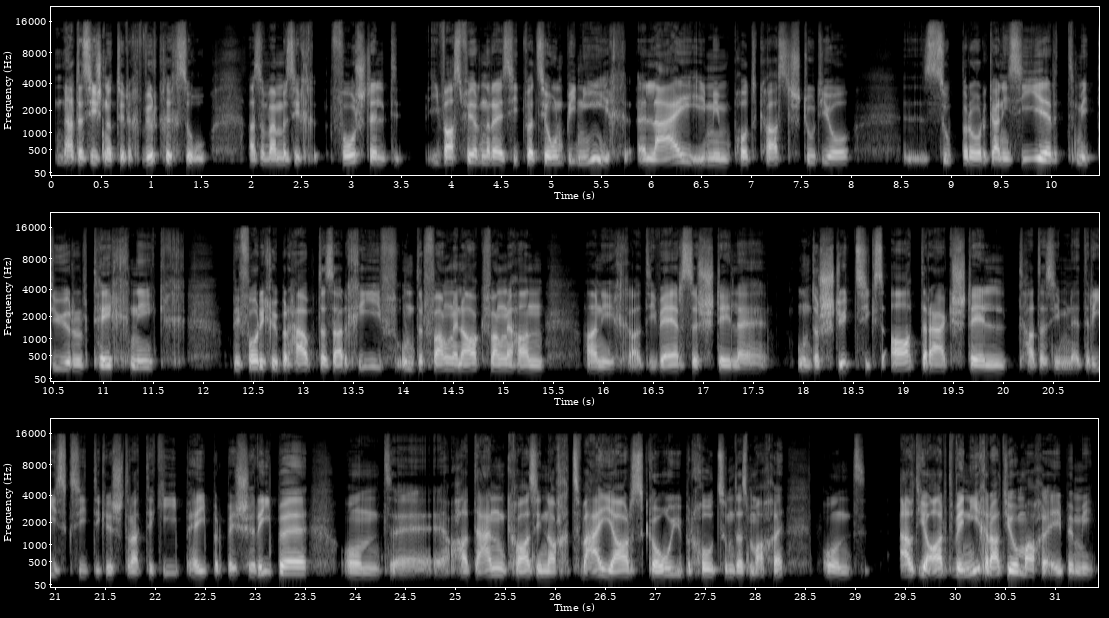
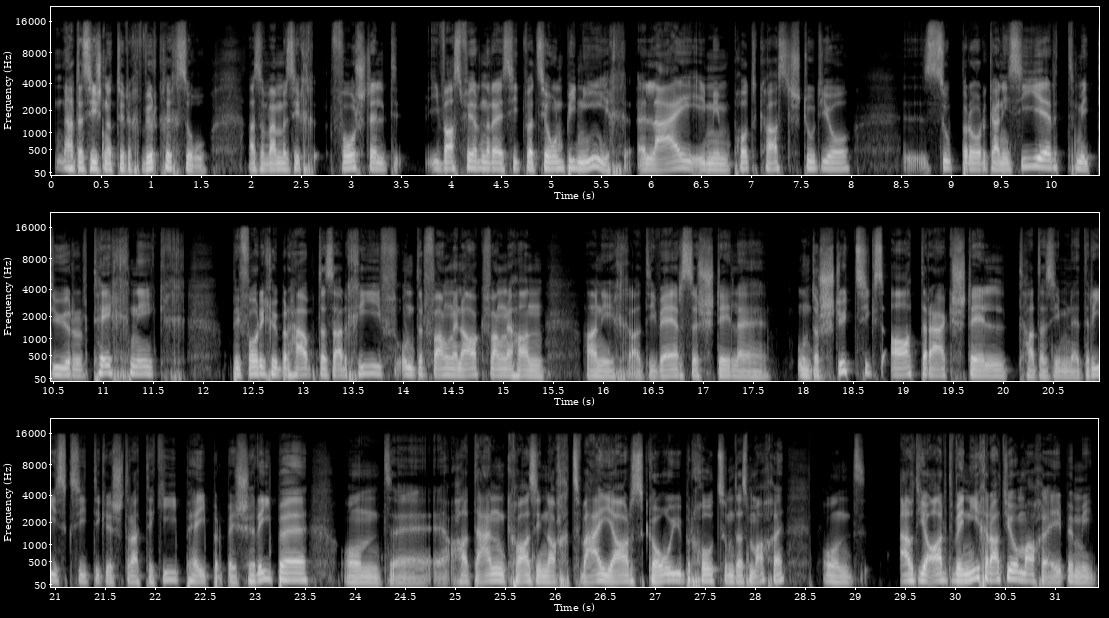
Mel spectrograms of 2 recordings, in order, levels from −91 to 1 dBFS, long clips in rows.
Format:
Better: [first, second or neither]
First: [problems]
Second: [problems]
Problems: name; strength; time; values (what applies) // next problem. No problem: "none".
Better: second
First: thin; somewhat; fading below 300 Hz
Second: none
